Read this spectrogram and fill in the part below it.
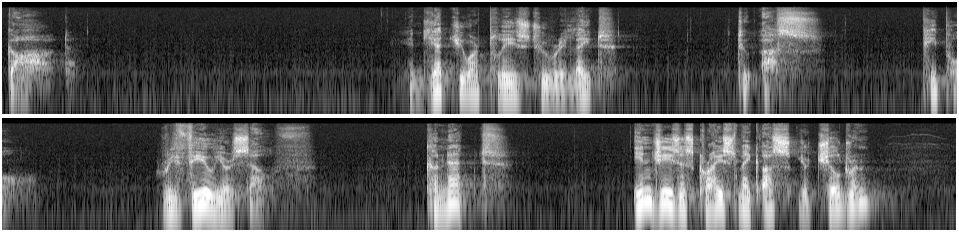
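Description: A man speaks calmly and slowly into a microphone, with pauses, in a room that echoes a little.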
